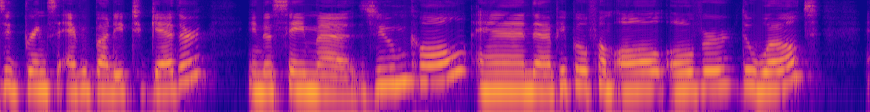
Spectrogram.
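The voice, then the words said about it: Mixed French-influenced accent. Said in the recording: “I'm a French national, moved to Canada in the Quebec part, now live in South America. So my accent is a little mixed up”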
